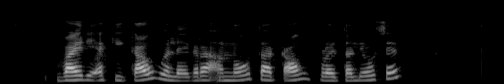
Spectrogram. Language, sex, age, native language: Icelandic, female, 40-49, German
